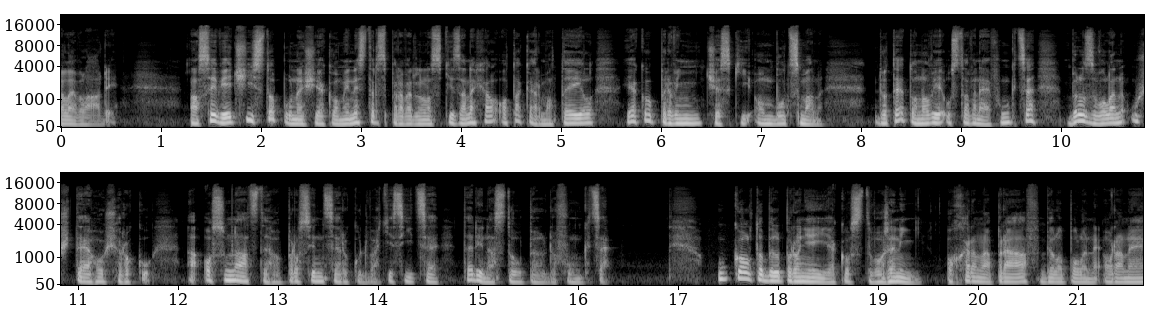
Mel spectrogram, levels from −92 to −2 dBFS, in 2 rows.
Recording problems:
abrupt cut into speech; at the start and the end

